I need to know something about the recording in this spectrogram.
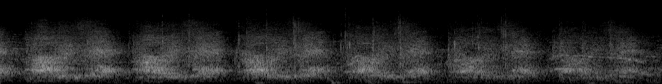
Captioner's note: fans chanting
